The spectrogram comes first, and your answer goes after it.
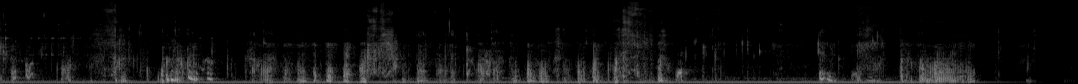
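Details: Breakfast sausage devoured by Coco, a pug: busy wet chewing, licking and snuffling with occasional louder slurps, a low indoor hum throughout, fading to quiet at the end.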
